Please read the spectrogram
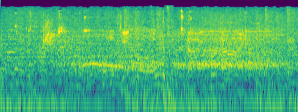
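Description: Basketball game audio: a ball dribbled on a hardwood court amid arena crowd noise, with a steady low bass underneath.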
